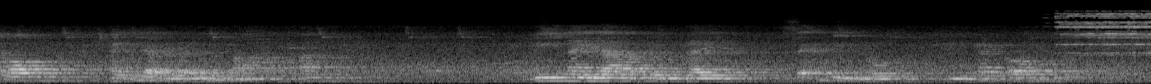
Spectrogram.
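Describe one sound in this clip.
A man chants into a microphone, heard through loudspeakers in an echoing hall.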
